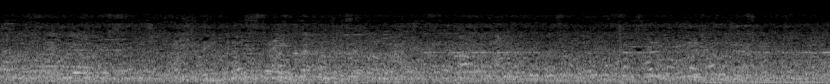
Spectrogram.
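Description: Crowd chatter: many people talking at once, a steady babble of shoppers with no single voice standing out.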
